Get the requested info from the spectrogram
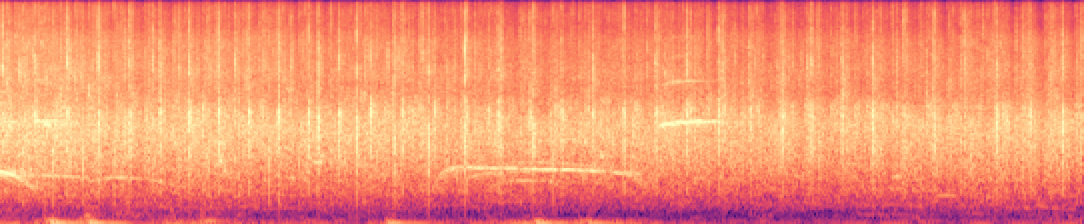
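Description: Theatre audience applauding steadily, with a few shouted cheers near the start and again about halfway through.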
